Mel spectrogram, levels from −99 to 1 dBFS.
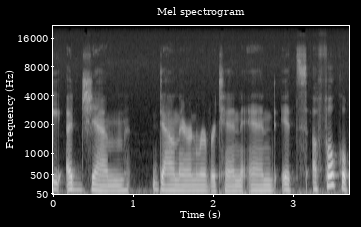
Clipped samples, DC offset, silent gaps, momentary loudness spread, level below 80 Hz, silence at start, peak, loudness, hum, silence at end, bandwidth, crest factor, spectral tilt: under 0.1%; under 0.1%; none; 7 LU; -50 dBFS; 0 s; -8 dBFS; -26 LUFS; none; 0 s; 19 kHz; 18 dB; -5.5 dB/octave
